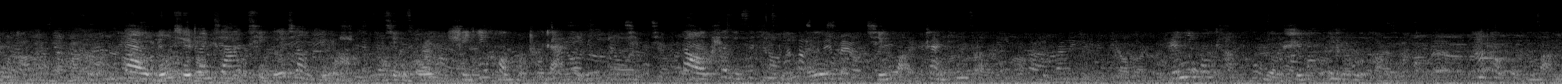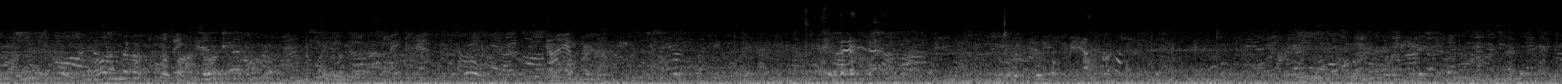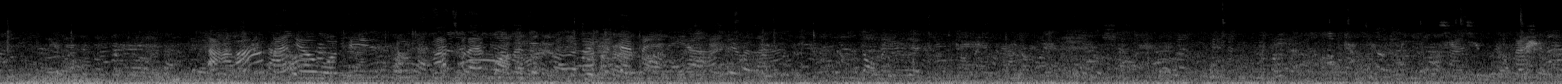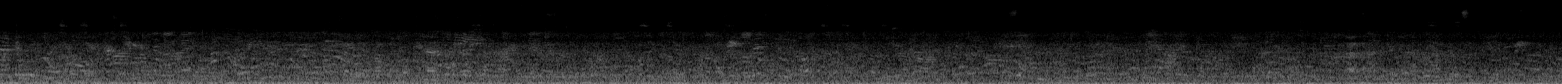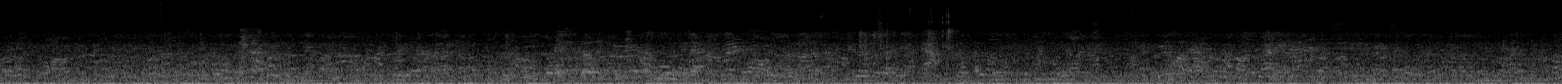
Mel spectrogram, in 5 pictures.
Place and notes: From the station platform began to move toward the station exit, Binaural recording, Zoom H6+ Soundman OKM II
Huangpu, Shanghai, China, November 2013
